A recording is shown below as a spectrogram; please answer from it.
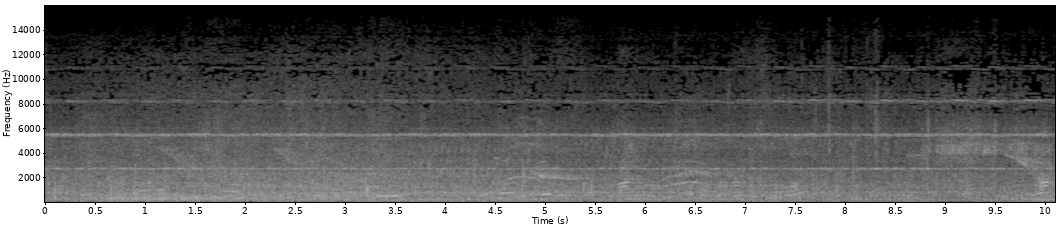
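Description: Outdoor ambience: a steady noisy background with a thin, continuous high-pitched whine. A few short chirping calls rise and fall about five to six seconds in and again near the end.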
